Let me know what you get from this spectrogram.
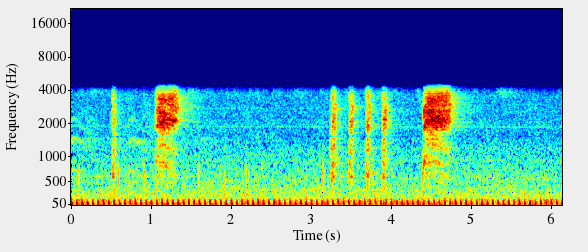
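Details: Eastern grey squirrel screeching in a territorial dispute among several squirrels climbing separate trees near a porch; two harsh, scratchy calls about three seconds apart, with faint clicks between them over a constant low droning background.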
